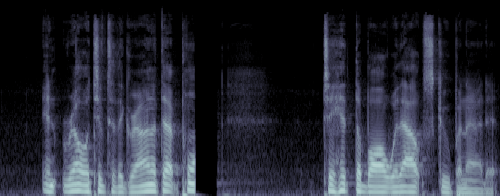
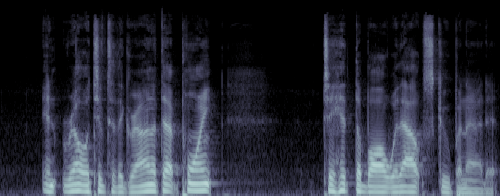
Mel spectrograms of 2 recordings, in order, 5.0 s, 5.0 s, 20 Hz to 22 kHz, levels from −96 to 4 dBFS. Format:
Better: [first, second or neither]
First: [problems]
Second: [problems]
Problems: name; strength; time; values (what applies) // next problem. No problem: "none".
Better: second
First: audio cutting out; at 2 s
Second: none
